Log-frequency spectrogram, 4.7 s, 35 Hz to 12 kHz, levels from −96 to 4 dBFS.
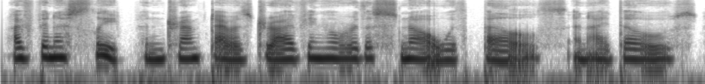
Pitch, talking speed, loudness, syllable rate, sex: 205 Hz, 205 wpm, -18 LUFS, 4.8 syllables/s, female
